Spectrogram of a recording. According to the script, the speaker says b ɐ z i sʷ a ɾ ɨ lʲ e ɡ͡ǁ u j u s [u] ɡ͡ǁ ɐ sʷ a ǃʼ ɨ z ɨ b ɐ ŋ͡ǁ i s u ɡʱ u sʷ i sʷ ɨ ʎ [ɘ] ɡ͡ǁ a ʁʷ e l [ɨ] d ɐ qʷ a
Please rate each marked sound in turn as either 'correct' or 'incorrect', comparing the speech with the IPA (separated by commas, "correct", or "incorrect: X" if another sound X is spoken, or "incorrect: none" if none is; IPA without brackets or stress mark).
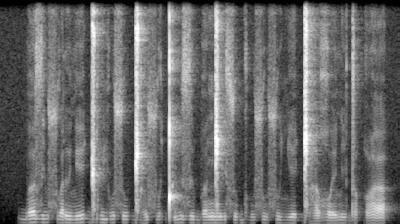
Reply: correct, incorrect: e, incorrect: i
